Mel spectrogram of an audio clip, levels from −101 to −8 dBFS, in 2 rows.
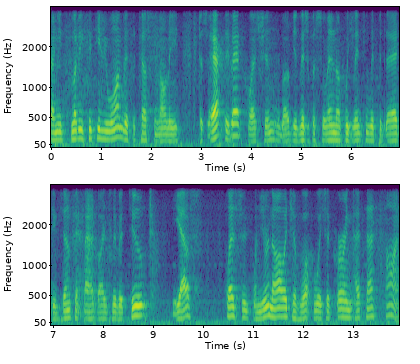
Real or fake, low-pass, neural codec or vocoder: fake; 3.6 kHz; codec, 16 kHz, 0.5 kbps, FunCodec, trained on Chinese and English, 25 frames a second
